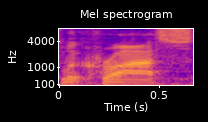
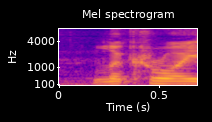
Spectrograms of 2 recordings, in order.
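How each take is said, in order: First: The last syllable is said like 'cross'. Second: The last syllable is not said like 'cross'. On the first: This is how the company says the brand should be said. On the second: This is how the speaker always says the brand.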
